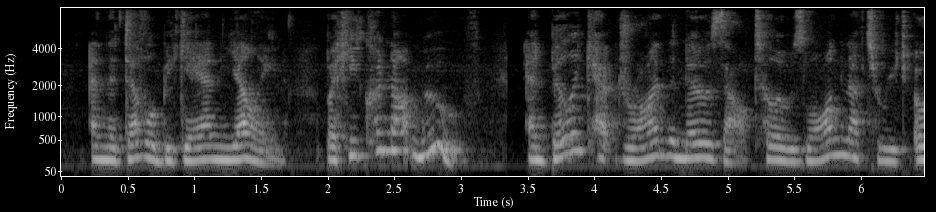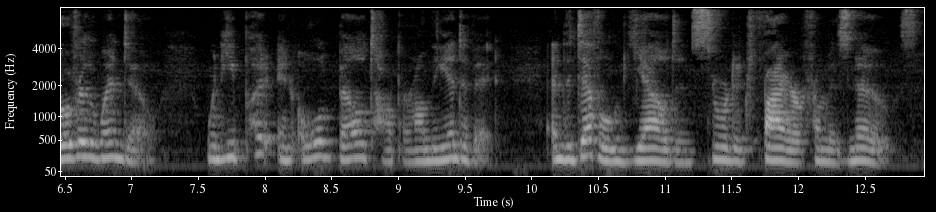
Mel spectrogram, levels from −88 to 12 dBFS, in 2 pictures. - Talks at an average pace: No, fast, 225 wpm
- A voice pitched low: No, high, 195 Hz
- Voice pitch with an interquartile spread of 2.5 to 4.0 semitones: Yes, average, 3.6 semitones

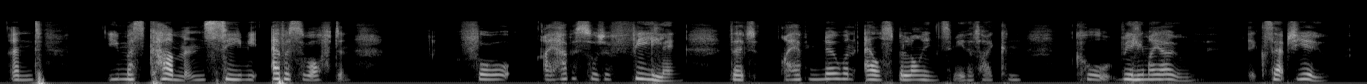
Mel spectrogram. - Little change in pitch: Yes, narrow, 2.1 semitones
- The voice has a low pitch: No, high, 225 Hz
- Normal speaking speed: Yes, average, 155 wpm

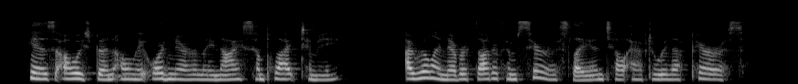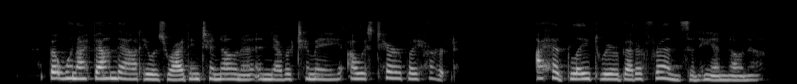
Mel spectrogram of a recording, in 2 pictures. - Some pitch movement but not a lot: No, narrow, 2.3 semitones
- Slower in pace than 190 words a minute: No, average, 195 wpm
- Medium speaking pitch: No, high, 240 Hz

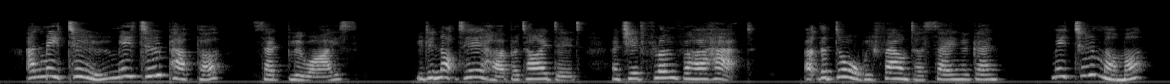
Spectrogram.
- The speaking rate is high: No, average, 180 wpm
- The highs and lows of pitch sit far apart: Yes, wide, 6.1 semitones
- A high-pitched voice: Yes, very high, 250 Hz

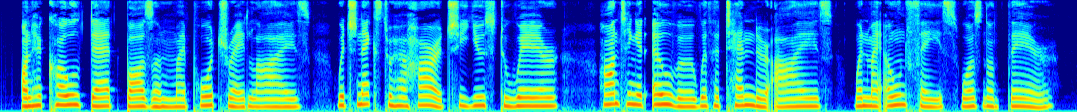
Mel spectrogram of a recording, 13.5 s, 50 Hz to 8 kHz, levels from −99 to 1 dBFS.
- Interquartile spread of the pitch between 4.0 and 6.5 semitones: No, narrow, 2.6 semitones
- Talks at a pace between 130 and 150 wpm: Yes, average, 140 wpm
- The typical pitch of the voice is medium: No, high, 215 Hz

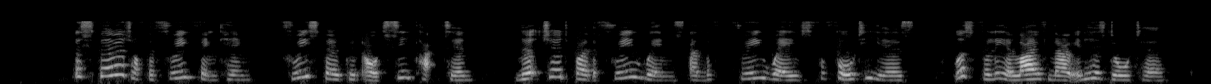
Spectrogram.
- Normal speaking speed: Yes, average, 150 wpm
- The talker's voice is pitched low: No, high, 240 Hz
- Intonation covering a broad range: Yes, wide, 6.5 semitones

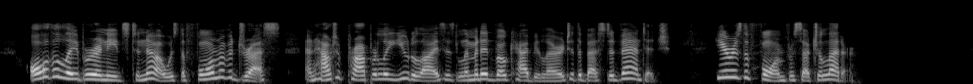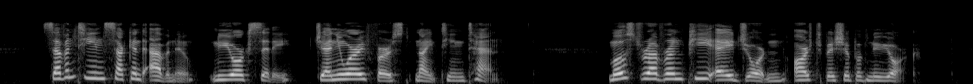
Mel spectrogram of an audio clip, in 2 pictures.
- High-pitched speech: Yes, high, 220 Hz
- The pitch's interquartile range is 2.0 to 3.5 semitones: No, average, 4.8 semitones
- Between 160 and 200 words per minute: No, average, 150 wpm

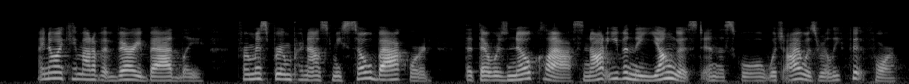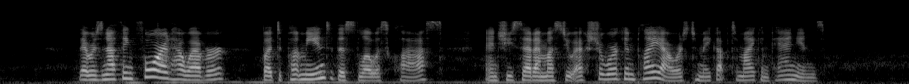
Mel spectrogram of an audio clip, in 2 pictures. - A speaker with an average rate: No, fast, 215 wpm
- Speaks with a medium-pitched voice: No, high, 205 Hz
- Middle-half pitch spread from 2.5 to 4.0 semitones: No, average, 4.7 semitones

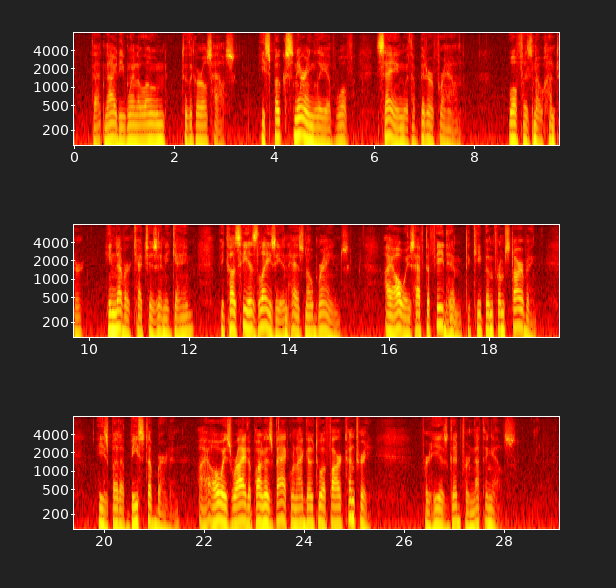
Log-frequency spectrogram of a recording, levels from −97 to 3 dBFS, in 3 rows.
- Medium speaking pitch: No, low, 120 Hz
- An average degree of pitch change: Yes, average, 3.8 semitones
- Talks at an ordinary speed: Yes, average, 150 wpm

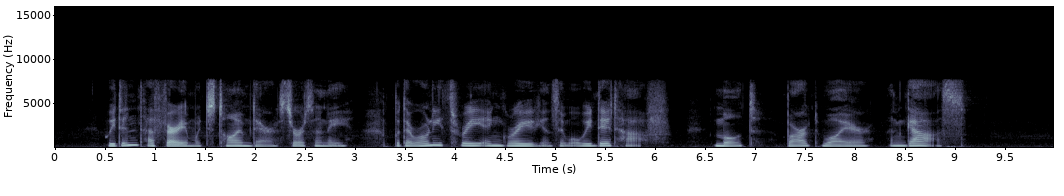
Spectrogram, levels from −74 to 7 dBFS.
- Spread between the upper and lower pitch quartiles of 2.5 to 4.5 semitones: Yes, average, 2.9 semitones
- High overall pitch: Yes, high, 195 Hz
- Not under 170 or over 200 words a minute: No, average, 140 wpm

